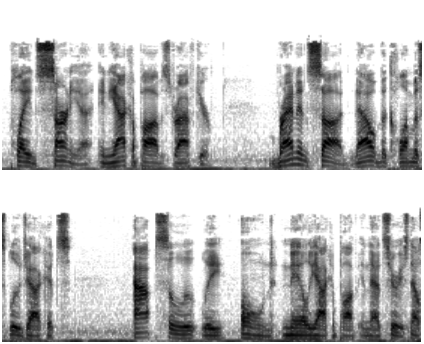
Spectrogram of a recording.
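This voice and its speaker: A man hosting a live sports phone-in, giving opinions emphatically and pausing mid-thought. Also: low-pitched, fairly bright tone. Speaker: sports radio call-in host.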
